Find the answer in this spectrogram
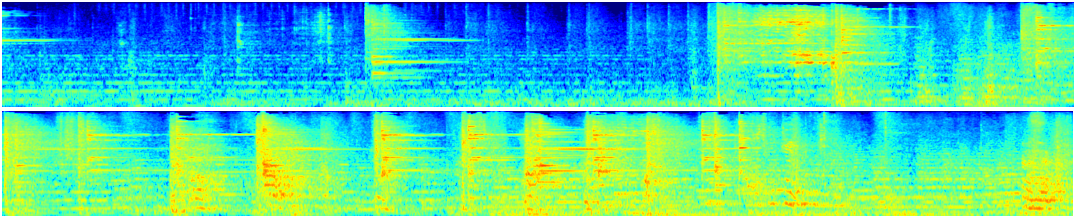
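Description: Swords clashing, metal blades striking with a ringing clang over orchestral film music: a few strikes in the first seconds, then rapid repeated clashes from about five seconds in.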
